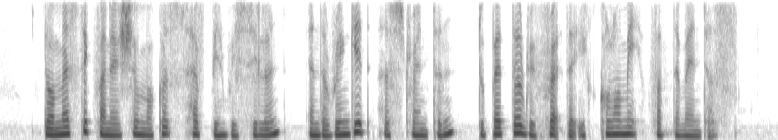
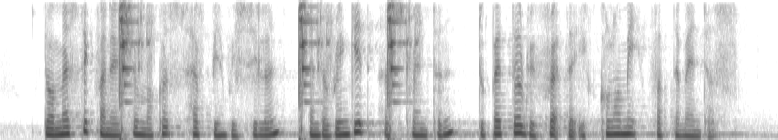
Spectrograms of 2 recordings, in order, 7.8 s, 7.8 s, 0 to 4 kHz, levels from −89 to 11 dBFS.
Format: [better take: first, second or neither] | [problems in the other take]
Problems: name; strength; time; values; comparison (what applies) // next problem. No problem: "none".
first | background sound (Shatter); 5 dB below the speech // room echo; dies away in 1.3 s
